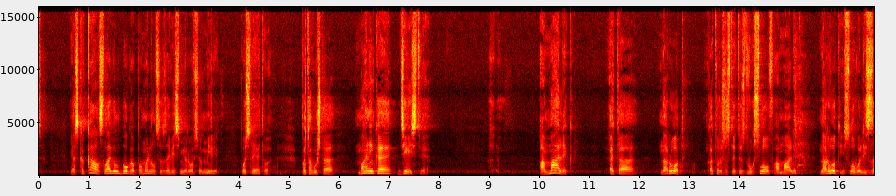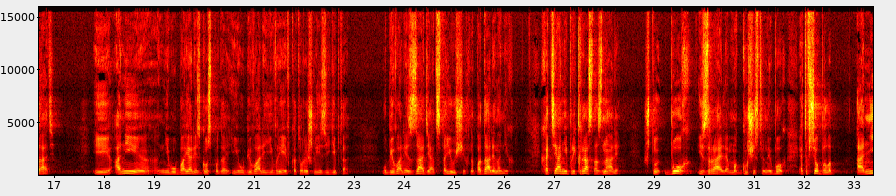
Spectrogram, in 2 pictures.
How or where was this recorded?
large echoing room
